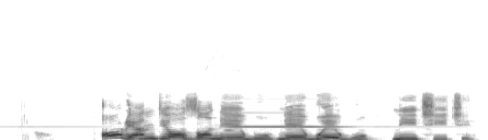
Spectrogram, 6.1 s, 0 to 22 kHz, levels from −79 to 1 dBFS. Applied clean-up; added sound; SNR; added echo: classical method log-MMSE.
